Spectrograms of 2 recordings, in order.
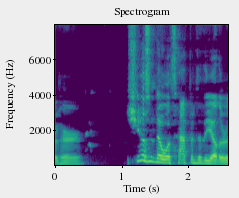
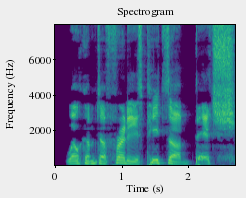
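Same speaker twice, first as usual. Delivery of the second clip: slow growl, taking its time. Voicing a villain who reveals himself to the heroes: growling as Freddy Krueger. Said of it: "the man growls".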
